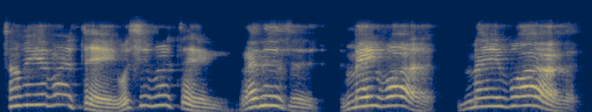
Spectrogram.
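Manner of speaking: high, insistent mock interrogation; playful mobster pressing; pushy gangster demand. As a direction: lean on them for an answer. Pressing viewer for birthday.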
